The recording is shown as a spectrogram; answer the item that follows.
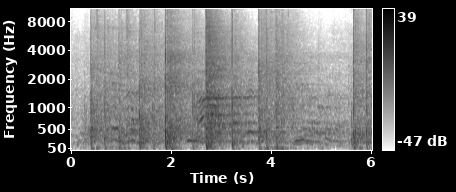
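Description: Boxing gloves smacking into a partner's raised gloves and mitts during a combination drill: about eight sharp slaps at irregular gaps, some in quick pairs.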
